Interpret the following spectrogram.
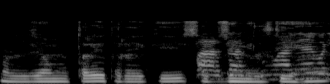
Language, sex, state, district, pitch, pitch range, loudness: Hindi, male, Uttar Pradesh, Hamirpur, 140 Hz, 130-145 Hz, -33 LUFS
